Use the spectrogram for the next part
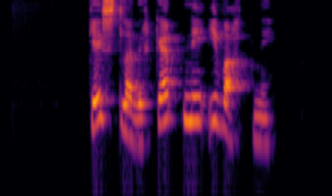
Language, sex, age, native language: Icelandic, female, 40-49, Icelandic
